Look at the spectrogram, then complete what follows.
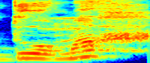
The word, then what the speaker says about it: домах: А в домах, ударение на первый слог он делал, Данилов говорил, что в домах с вот такой крышей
